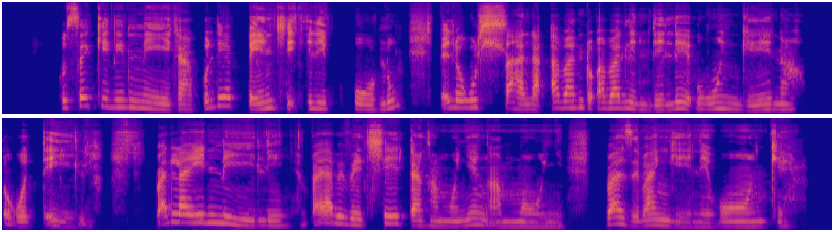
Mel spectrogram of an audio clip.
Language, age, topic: North Ndebele, 36-49, health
